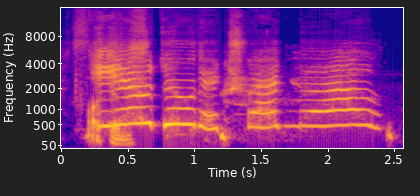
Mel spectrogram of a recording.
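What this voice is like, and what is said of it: High-pitched put-on voice. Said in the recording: “I love the voice ... that was a high pitch ... doing that voice”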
